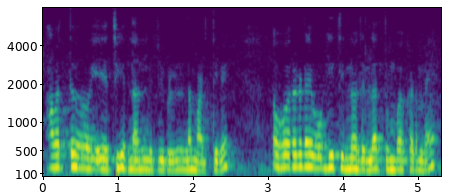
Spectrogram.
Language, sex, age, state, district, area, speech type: Kannada, female, 45-60, Karnataka, Bangalore Rural, rural, spontaneous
